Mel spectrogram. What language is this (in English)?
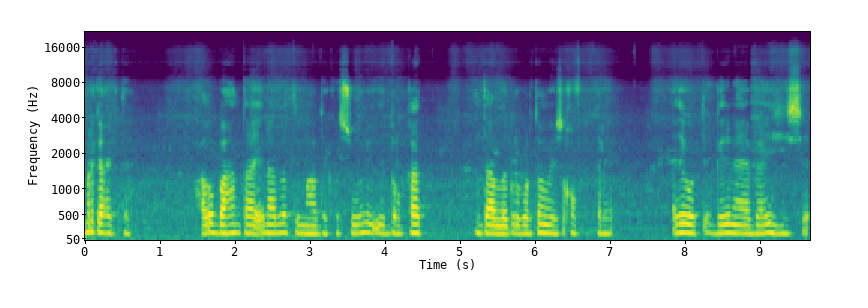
Somali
